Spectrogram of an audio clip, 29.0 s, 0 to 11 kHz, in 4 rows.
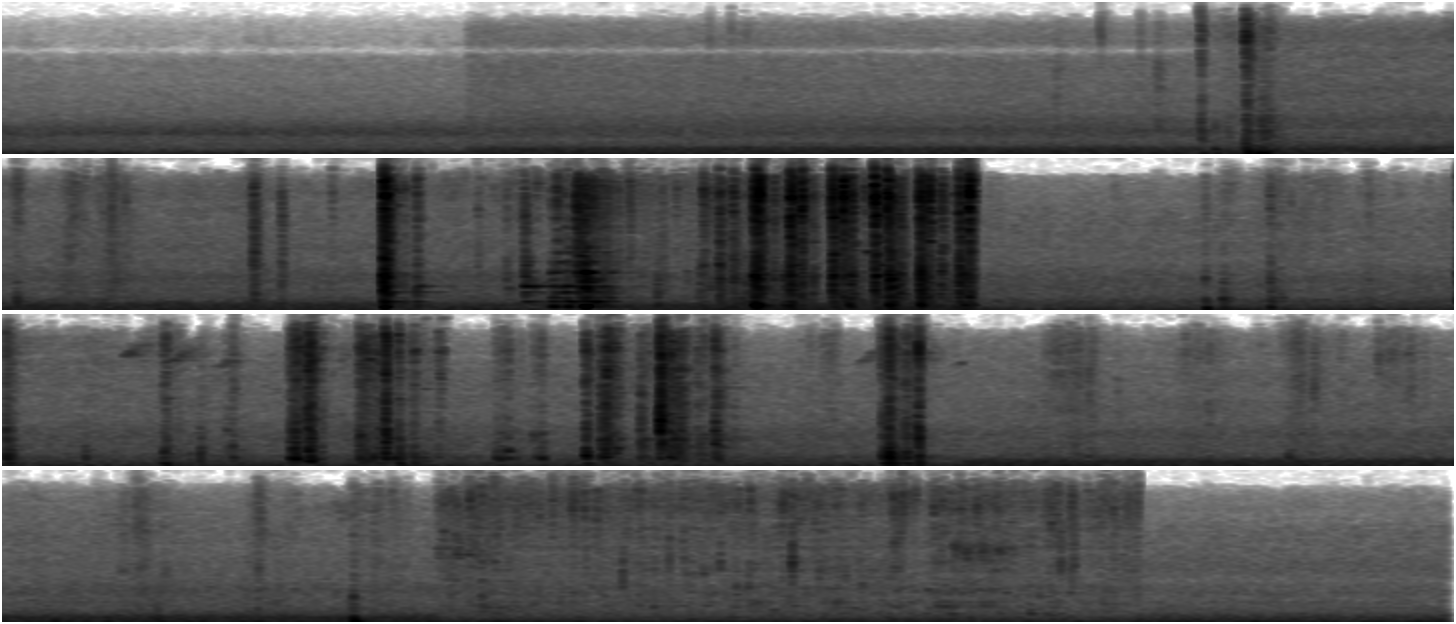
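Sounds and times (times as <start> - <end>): metal objects clinking: 8.6 - 12.2, 15.3 - 21.6.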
